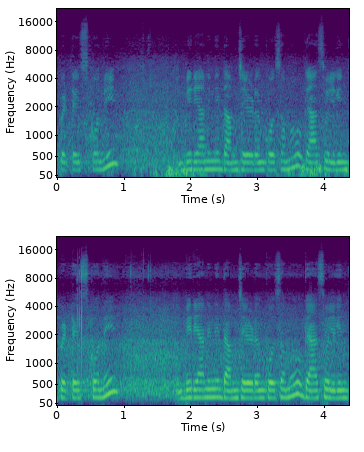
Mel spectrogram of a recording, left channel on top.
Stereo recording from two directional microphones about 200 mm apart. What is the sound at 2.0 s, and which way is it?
Speech, 15° right (ahead or behind).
